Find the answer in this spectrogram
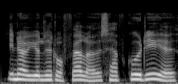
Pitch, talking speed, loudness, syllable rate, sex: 205 Hz, 270 wpm, -15 LUFS, 5.9 syllables/s, female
